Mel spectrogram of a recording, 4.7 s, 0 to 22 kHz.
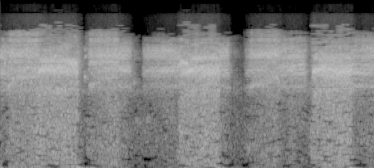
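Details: Barn owlets at Audubon Starr Ranch Sanctuary, April 2011, in an excited quarrel over leftover food: loud, nearly continuous overlapping hissing from several birds, broken by brief pauses every second or so.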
